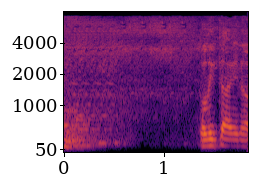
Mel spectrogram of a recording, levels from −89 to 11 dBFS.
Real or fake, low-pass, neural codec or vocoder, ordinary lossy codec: fake; none; codec, 16 kHz, 1.1 kbps, Voila-Tokenizer; none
